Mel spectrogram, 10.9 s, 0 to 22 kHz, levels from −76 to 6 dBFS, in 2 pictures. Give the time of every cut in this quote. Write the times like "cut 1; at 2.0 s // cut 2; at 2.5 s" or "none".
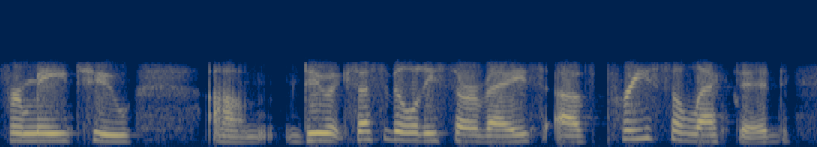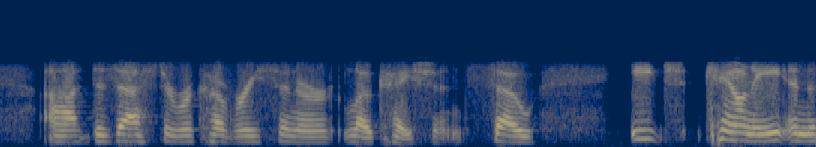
none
